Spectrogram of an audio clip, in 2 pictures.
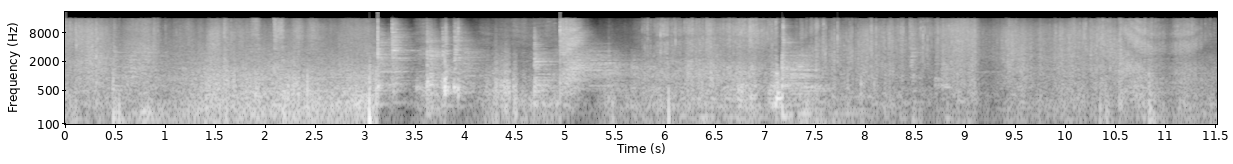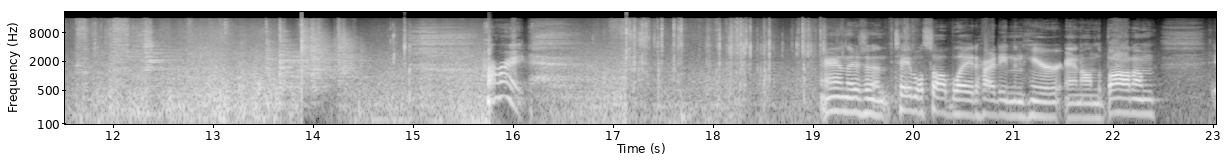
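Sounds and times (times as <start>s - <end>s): packing material rustling: 0.0s - 13.5s, 17.0s - 20.2s.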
